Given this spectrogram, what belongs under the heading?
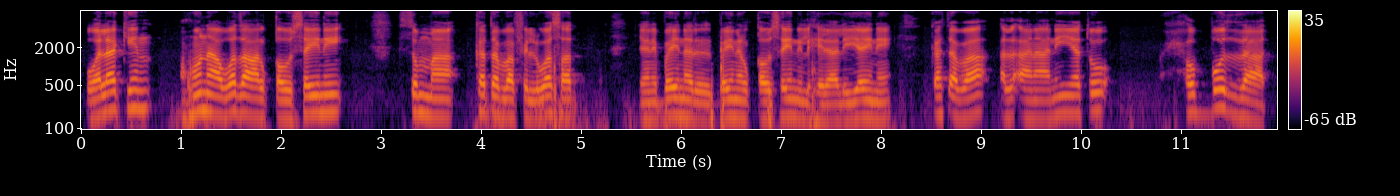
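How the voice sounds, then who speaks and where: A man's voice: fairly high pitch, steady tone, normal speed, long pauses, a little hiss or hum. A man teaching Arabic writing in a classroom lesson, explaining patiently, repeating phrases and often checking with "good" and "understood?".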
